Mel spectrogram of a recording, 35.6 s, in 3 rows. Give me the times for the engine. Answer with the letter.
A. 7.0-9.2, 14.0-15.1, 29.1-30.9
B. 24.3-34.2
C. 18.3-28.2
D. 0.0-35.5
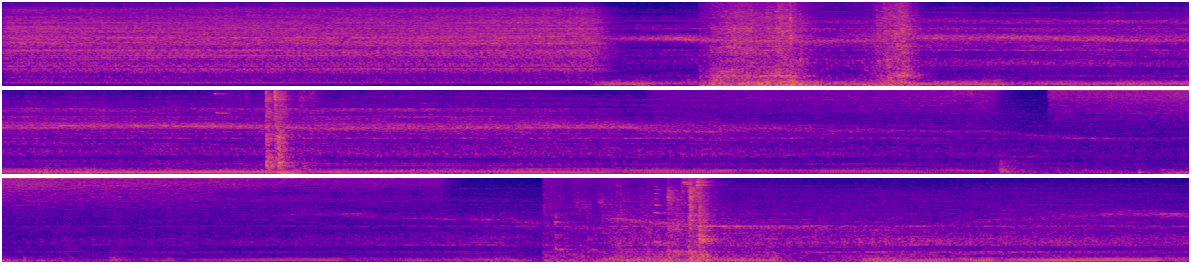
D.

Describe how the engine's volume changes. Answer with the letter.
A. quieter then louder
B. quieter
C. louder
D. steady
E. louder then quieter
A.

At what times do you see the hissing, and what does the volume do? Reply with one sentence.
The hissing can be heard from 18.3 to 28.2 s, getting louder then quieter.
